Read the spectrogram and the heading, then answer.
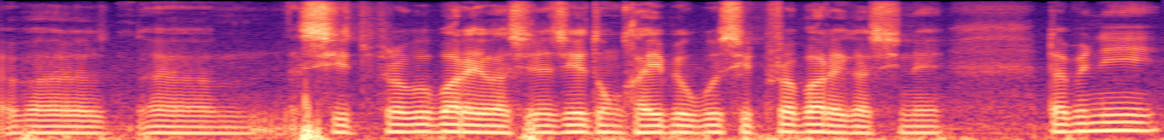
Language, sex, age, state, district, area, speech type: Bodo, male, 18-30, Assam, Kokrajhar, urban, spontaneous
